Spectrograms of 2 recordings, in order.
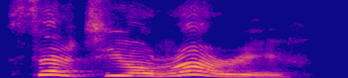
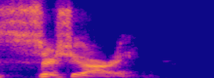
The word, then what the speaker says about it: certiorari: And most people just really shorten it down to writ of certiorari. They bunch all those vowels together in R's. – All right. – Writ of certiorari. – Okay. – But there's actually a couple syllables in there, and I'm sure I bunched.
